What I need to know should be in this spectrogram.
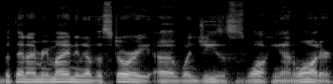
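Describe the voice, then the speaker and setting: A man's fairly low voice at a fairly quick pace, dry and close with no echo. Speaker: tarot reader. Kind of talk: tarot reading monologue. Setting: outdoors by a lake. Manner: fast.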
